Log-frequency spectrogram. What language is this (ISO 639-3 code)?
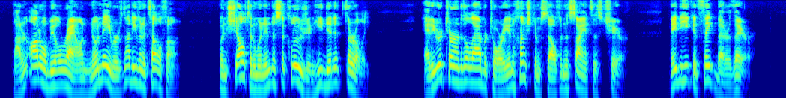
eng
